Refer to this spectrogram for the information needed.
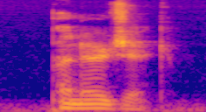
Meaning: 1. Reading to do anything; meddling 2. Skilled in all kinds of work
- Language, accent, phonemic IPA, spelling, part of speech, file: English, US, /pænˈɜː(ɹ)d͡ʒɪk/, panurgic, adjective, En-us-panurgic.ogg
